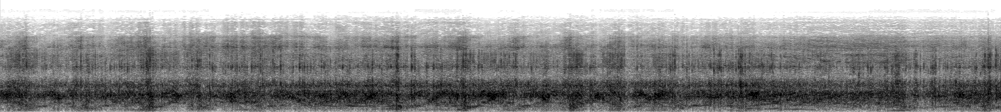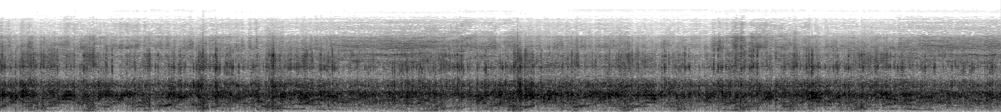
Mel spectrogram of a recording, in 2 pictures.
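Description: Plarail toy train running along plastic track: its small battery motor and gears whir steadily while the wheels give off a continuous rattle of fine clicks.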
